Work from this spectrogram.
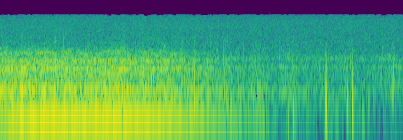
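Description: A small truck pulls into a parking space on Main Street, its engine idling steadily before cutting off, followed by a few soft clicks and knocks, close and fairly quiet.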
